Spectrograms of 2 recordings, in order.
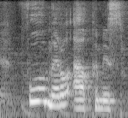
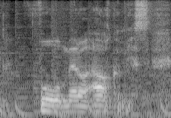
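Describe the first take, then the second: First: It is said in a bubbly, jovial narrator voice. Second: It is said in a cool, smooth narrator voice. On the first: "Bubby Jovial narrator be like" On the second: "cool narrator saying"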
